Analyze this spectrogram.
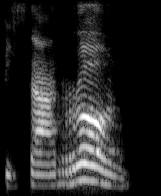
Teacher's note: la sílaba tónica la aguda suena fuerte al final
